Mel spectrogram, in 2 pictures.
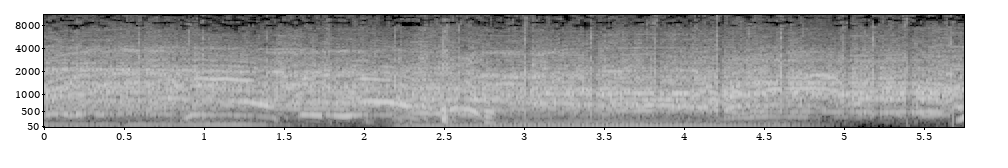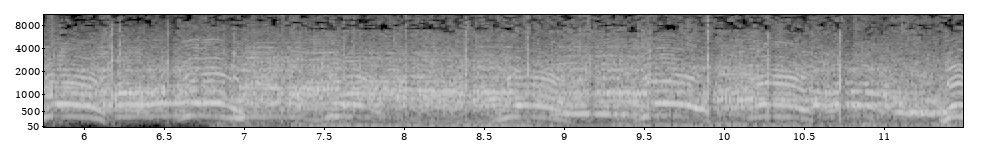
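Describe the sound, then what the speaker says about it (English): A crowd at a comedy tribute event cheers, whoops and claps, loud and sustained, with shouted voices and a speaker's voice running through the noise. "Crowd, let them know how we doing it out here tonight."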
